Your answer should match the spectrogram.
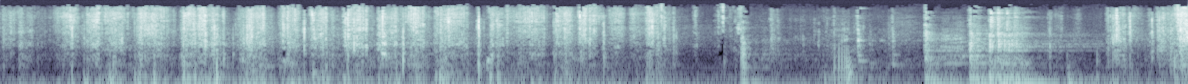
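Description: Busy paper crinkling and tearing as someone struggles to open a paper envelope, a steady run of crisp rustles and scrapes with a few louder rips toward the end.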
